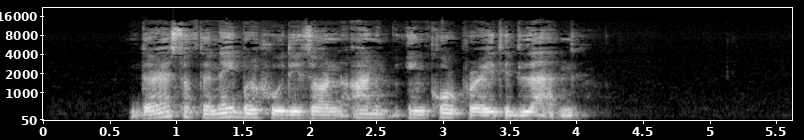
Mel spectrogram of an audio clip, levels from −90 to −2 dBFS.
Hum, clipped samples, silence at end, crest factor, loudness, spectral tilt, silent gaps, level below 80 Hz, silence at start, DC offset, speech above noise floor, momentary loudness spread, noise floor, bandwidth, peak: none; under 0.1%; 1.6 s; 18 dB; -15 LUFS; -4 dB/octave; none; -56 dBFS; 0.65 s; under 0.1%; 55 dB; 8 LU; -70 dBFS; 14 kHz; 0 dBFS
